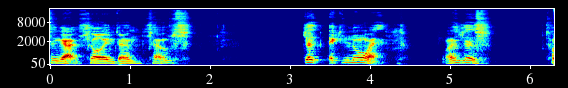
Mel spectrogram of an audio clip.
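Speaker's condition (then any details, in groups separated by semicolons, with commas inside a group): Cerebral palsy; mild, ataxic type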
